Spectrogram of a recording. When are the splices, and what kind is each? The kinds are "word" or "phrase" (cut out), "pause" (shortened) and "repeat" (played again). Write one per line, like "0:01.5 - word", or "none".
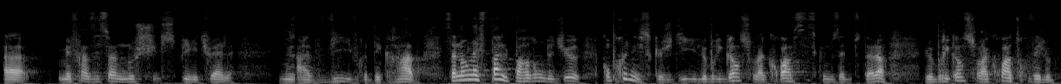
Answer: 0:02.9 - word
0:03.8 - word
0:08.5 - word

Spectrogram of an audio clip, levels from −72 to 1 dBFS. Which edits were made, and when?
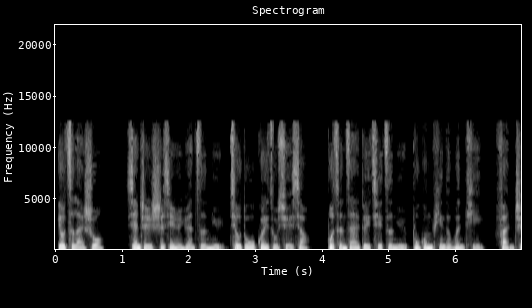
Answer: none

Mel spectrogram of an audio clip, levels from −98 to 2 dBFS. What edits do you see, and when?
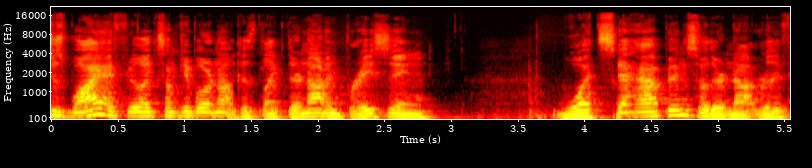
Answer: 0:01.4 - word
0:04.2 - word

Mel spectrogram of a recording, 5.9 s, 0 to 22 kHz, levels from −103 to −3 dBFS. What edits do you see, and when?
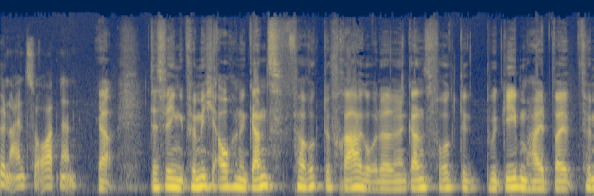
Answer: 0:04.8 - pause

